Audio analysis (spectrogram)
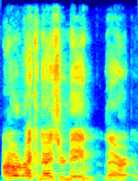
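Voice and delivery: high, loud, overexcited cheer; hyped shout. Real, not acted. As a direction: hype them up at full volume. Hyped greeting of a viewer.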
